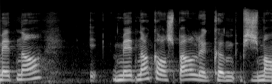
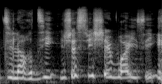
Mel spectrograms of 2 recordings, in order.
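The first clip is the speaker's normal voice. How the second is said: higher-pitched imitation of a mother; mother's instruction; 9 semitones higher than usual. Mother teaching child a comeback, high emphatic instruction. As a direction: coach the child with insistence.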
